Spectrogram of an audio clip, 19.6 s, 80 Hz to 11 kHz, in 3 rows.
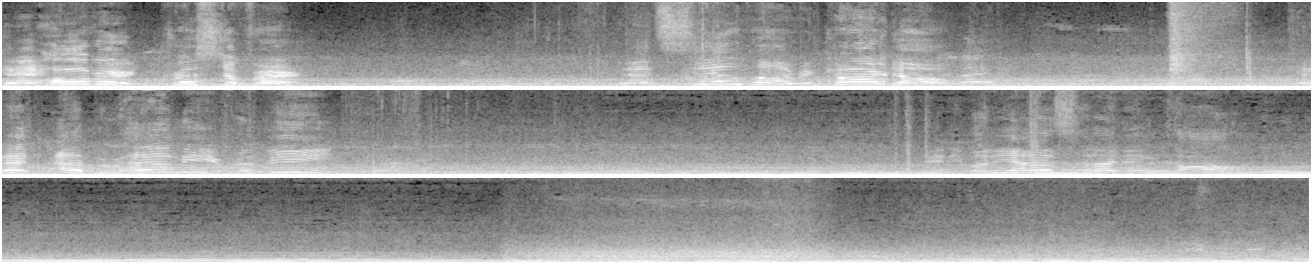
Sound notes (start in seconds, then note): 16.2 bus hums; 18.1 calm ambient music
